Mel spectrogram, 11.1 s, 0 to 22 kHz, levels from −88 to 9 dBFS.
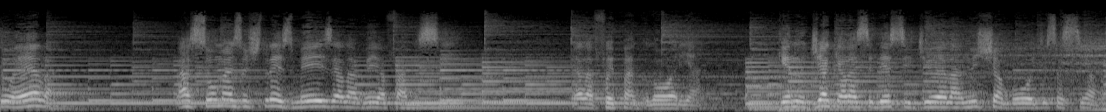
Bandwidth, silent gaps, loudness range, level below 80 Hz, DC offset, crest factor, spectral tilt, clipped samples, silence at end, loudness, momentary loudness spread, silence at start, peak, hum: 14 kHz; none; 4 LU; -62 dBFS; under 0.1%; 18 dB; -4.5 dB/octave; under 0.1%; 0 s; -24 LUFS; 11 LU; 0 s; -6 dBFS; none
